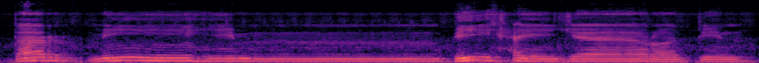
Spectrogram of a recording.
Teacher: Mim sukun bertemu ba, maka dibaca ikhfa syafawi. Ikhfa artinya samar, syafawi artinya katupan dua bibir, yaitu mim.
